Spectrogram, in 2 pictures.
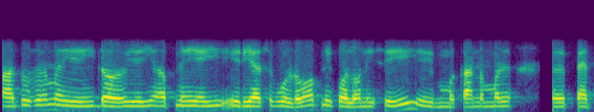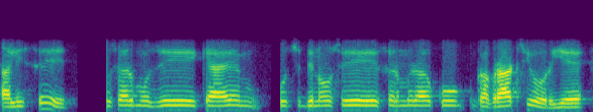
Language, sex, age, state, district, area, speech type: Hindi, male, 30-45, Rajasthan, Jaipur, urban, conversation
